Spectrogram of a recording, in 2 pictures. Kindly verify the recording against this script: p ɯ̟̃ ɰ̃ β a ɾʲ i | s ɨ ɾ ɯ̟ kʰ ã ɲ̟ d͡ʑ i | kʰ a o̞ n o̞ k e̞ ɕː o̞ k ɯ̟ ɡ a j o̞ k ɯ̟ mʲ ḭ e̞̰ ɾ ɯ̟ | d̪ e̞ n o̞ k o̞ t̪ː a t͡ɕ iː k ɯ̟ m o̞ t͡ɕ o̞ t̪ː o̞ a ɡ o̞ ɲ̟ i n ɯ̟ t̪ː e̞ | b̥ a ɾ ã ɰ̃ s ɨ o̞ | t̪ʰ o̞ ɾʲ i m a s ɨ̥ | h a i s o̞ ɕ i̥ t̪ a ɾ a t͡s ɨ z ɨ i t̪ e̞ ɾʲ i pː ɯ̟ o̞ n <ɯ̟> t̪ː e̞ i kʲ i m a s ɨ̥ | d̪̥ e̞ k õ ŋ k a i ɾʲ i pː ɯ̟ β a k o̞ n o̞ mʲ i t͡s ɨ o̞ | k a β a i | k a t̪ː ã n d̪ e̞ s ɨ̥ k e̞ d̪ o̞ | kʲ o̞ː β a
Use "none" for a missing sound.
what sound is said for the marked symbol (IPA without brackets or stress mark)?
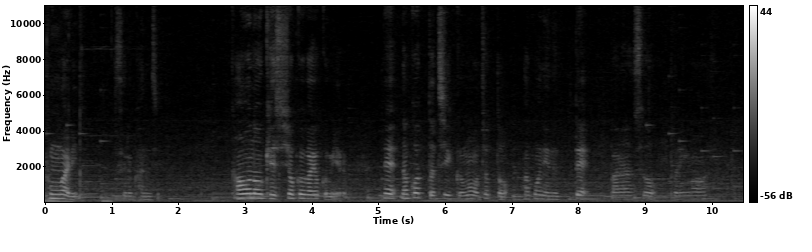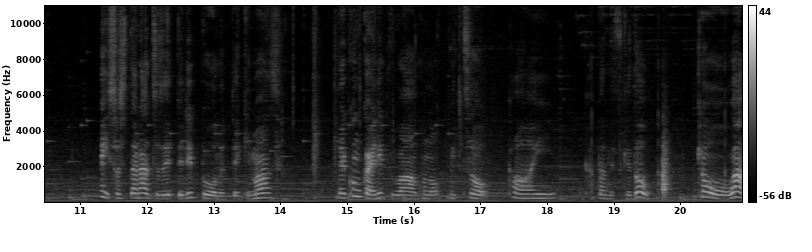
ɯ̟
